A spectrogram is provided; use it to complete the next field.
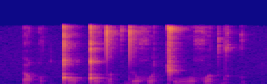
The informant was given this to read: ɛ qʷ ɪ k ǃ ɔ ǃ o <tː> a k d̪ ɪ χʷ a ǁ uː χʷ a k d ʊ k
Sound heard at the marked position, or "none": d̪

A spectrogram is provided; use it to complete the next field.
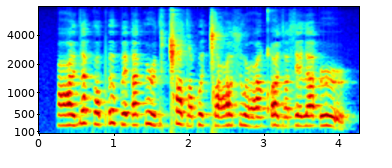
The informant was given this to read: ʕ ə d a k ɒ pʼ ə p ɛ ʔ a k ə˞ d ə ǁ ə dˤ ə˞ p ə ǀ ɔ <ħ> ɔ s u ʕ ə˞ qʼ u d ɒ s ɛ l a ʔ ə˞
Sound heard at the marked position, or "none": ʕ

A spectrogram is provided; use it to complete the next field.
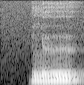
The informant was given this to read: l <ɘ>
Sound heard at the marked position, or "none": ɘ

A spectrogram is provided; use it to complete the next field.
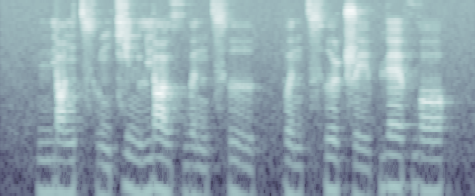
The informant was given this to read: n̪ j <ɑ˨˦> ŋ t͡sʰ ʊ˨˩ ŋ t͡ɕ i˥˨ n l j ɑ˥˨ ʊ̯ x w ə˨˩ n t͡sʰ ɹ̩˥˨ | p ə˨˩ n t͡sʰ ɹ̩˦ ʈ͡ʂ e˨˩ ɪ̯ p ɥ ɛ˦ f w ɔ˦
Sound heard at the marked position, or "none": ɑ˨˦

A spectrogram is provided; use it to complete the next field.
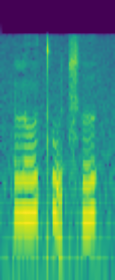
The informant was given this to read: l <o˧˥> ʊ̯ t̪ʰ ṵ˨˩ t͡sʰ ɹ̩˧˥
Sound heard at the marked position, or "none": o˧˥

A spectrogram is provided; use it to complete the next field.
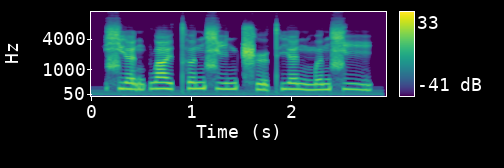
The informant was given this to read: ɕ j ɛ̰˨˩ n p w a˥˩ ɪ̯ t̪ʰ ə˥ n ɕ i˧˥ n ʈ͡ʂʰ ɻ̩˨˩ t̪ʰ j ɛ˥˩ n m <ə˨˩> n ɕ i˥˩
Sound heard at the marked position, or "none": ə˥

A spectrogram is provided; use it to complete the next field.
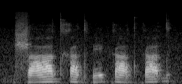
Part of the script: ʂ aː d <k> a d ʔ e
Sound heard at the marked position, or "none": x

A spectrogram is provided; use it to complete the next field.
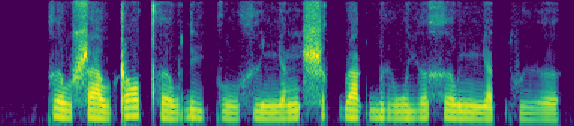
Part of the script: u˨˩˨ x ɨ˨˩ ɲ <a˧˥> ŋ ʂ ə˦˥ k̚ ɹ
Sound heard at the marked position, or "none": a˧˥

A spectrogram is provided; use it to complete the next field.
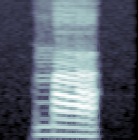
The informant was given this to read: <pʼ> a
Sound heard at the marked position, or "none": m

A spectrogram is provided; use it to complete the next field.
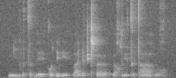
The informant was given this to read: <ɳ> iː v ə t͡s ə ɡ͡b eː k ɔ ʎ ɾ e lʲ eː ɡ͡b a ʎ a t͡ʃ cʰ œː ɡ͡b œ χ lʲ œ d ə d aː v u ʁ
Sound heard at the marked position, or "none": ɲ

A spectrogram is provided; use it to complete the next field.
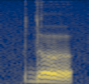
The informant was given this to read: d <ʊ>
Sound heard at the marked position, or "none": ʊ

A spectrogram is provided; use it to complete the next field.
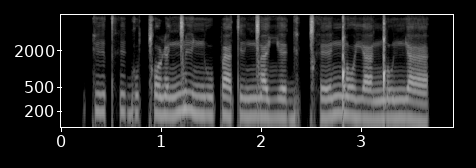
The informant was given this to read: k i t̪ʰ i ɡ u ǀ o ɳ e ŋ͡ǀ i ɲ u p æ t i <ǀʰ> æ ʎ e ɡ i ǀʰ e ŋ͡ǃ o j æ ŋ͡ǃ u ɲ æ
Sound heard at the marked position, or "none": ŋ͡ǀ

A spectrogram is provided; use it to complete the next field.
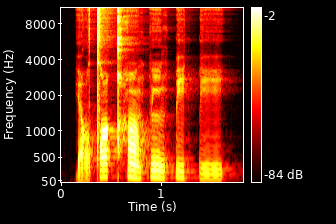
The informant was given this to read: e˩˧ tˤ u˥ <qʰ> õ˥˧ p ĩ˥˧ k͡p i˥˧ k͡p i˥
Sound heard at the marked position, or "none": qʰ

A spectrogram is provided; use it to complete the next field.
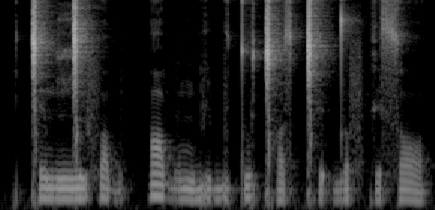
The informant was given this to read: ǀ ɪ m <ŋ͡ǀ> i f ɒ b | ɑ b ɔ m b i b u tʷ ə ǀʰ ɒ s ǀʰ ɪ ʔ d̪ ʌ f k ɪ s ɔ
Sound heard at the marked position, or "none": ŋ͡ǀ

